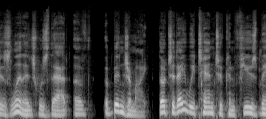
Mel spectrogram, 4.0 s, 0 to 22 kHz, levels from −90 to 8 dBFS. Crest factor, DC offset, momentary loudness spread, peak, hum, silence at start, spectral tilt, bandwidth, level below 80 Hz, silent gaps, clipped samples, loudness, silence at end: 16 dB; under 0.1%; 10 LU; -4 dBFS; none; 0 s; -6 dB/octave; 15 kHz; -50 dBFS; 1.50-1.54 s; under 0.1%; -22 LUFS; 0 s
